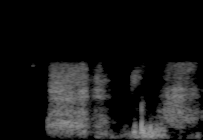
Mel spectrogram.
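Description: A man breathing hard, out of breath right after a high-intensity exercise set: two heavy, noisy exhalations, one about half a second in and another about a second and a half in.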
